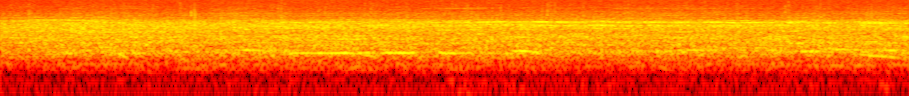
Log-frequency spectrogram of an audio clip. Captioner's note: audience chattering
